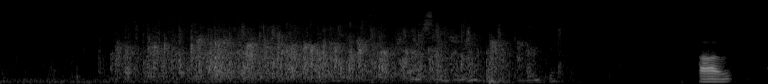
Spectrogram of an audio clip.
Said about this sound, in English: When people clap after the introduction, are you clapping for the person who's just given the introduction or the person who's about to speak?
